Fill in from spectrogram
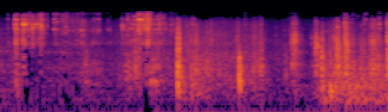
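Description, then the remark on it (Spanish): A bunch of keys jangles in irregular metallic bursts, bright clinks and rattles shifting as a man takes them from a young woman's hands and opens a door, with no voices present. “Coge el manojo de llaves de manos de la chica, abre la puerta y sale.”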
